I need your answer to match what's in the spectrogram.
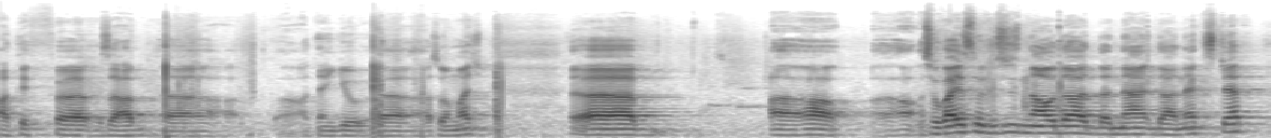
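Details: Stuttering (stammering) in an adult man who has stammered since age two.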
